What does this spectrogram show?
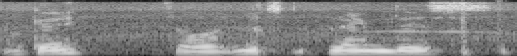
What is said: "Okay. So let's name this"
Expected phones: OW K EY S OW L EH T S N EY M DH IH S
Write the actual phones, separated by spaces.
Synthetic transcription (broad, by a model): OW K EY S OW L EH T S L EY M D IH S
